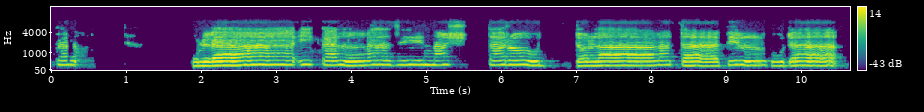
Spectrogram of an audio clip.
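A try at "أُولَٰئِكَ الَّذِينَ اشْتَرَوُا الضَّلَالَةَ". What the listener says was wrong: oke, lamnya yang kedua nggak boleh panjang. Ta-nya nggak boleh panjang. Ulaikal ladzina ishtarawud dhalalata bil huda.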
